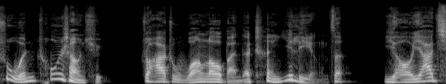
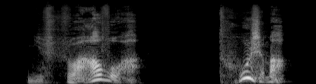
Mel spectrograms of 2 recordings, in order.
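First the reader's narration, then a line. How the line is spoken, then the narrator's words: Sneering coldly. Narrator (Chinese): 王老板冷笑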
